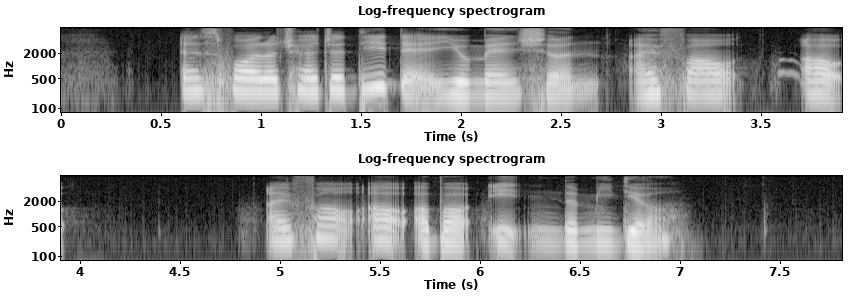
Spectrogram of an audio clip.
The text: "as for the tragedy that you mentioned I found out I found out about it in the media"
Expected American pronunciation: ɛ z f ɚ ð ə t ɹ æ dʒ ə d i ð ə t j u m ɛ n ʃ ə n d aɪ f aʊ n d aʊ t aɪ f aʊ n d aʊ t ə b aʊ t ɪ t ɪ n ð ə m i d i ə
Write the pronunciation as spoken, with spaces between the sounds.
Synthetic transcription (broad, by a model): ɛ s f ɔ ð ə t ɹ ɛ dʒ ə d i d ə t j u m ɛ n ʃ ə n aɪ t t aɪ f aʊ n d aʊ t ə b aʊ t ɪ t ɪ n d ə m i d i ə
